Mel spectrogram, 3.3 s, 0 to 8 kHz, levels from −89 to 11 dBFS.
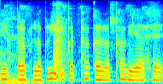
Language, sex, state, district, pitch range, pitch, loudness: Hindi, female, Jharkhand, Ranchi, 150-180 Hz, 160 Hz, -16 LUFS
